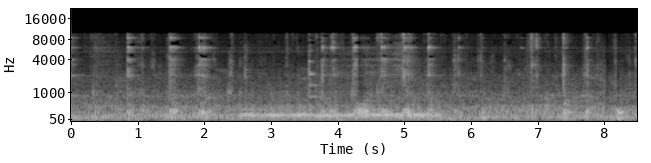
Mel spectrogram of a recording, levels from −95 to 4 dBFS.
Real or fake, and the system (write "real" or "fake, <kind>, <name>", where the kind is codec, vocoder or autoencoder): fake, vocoder, Vocos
